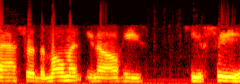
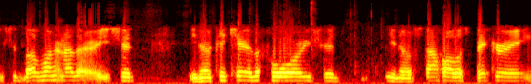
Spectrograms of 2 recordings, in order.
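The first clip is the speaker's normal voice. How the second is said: normal talking voice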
